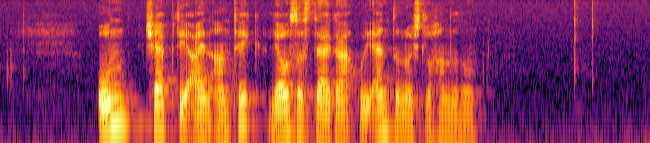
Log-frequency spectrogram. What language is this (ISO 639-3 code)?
fao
